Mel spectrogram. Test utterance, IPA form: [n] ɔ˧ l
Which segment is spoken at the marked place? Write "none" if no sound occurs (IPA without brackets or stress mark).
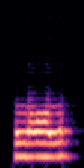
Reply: l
